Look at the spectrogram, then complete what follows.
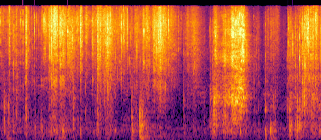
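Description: Plastic shrink wrap crinkling and tearing as a sealed Panini Prizm trading-card hobby box is unwrapped and opened, in irregular rustling bursts, the loudest about three seconds in.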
